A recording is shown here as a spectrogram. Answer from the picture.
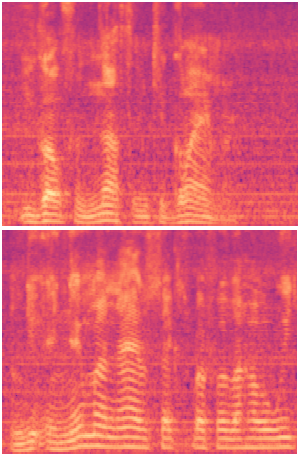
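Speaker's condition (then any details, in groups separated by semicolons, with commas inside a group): Slurred speech; still slurs words occasionally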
